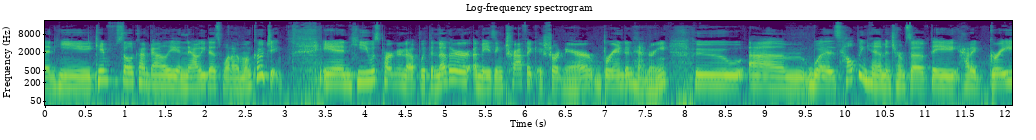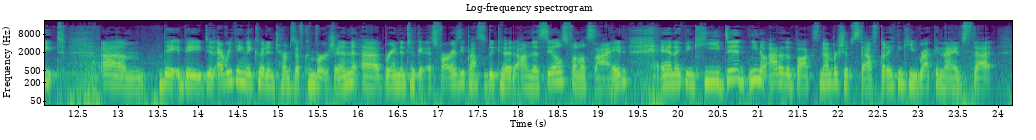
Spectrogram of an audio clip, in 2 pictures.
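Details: Adult woman speaking; normal voice.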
